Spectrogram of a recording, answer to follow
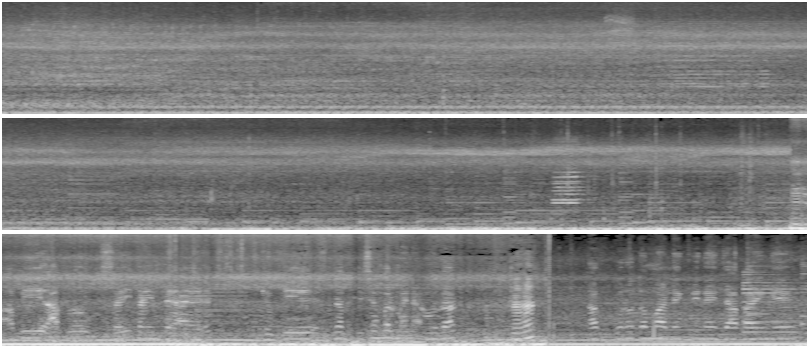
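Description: Cabin noise of a moving Toyota car on a rough mountain road: a steady engine hum with tyre and road rumble. It grows louder through the middle and becomes much louder and heavier about two-thirds of the way in.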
